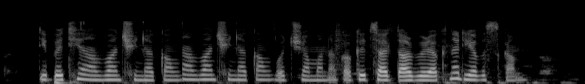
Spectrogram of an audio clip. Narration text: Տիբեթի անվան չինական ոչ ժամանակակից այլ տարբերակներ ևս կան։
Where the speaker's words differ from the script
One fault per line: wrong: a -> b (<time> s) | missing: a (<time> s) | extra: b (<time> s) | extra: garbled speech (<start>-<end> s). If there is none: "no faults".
extra: անվան չինական (1.9 s)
